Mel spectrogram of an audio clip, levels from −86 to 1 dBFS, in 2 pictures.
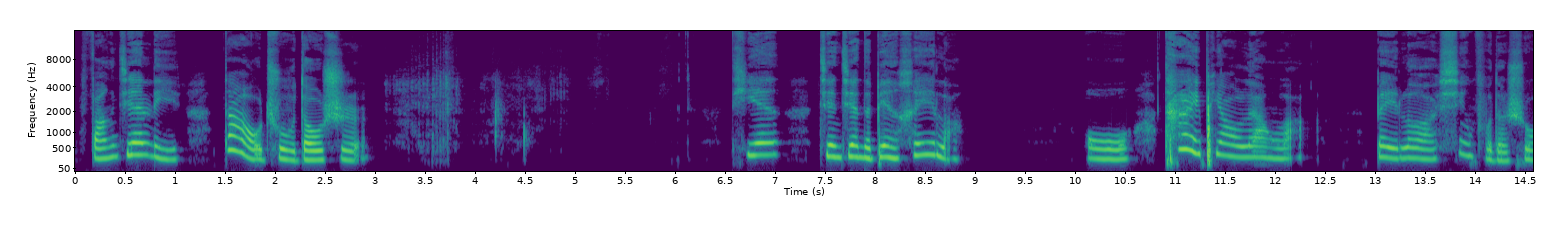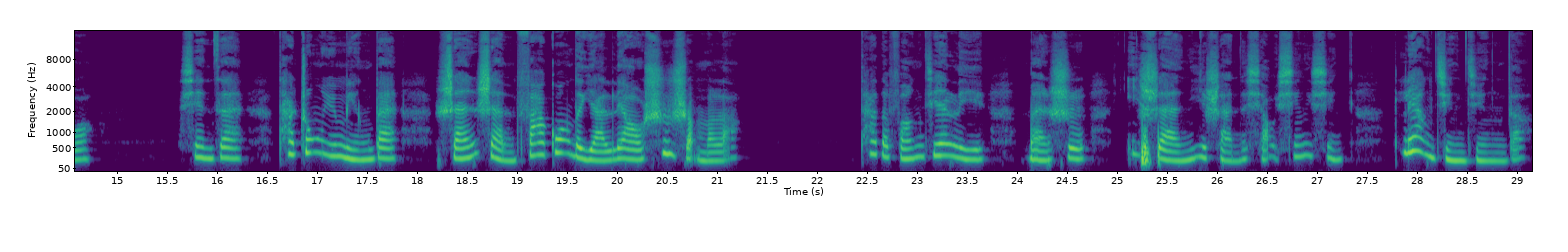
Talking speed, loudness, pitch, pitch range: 130 characters per minute, -23 LUFS, 250 Hz, 220-310 Hz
